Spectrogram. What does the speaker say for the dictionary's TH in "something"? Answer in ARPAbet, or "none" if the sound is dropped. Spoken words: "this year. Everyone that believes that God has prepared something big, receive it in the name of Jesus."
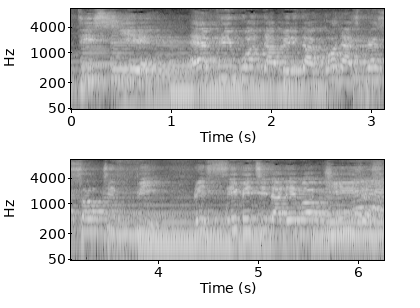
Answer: T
